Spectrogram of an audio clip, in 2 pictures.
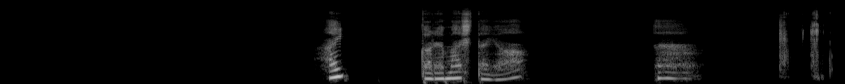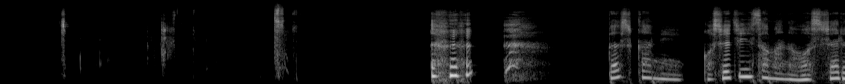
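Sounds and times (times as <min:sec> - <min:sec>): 
speech: 0:03.3 - 0:03.5, 0:04.2 - 0:05.3, 0:06.6 - 0:07.0, 0:12.8 - 0:13.8, 0:14.6 - 0:16.8
person chewing sweet soft melting food: 0:07.8 - 0:08.4, 0:09.0 - 0:10.6, 0:11.2 - 0:11.5
soft breathy sigh: 0:13.5 - 0:14.0.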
